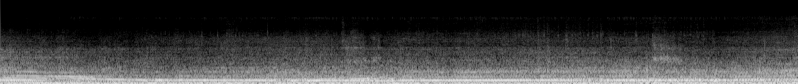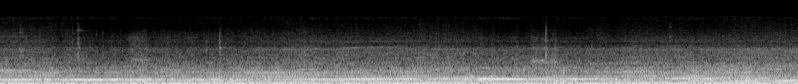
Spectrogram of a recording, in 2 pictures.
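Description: Car engine running hard under load, heard from inside the cabin over road and wind noise. Its note falls about a second in, holds steady, slowly climbs, then drops again near the end.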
